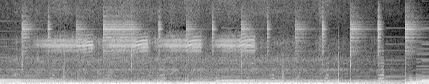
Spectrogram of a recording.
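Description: A frog without vocal cords calls using two bony rods in its larynx: a humming, singing, steady, buzzing low drone with layered tones, topped by repeated high, whistly notes in short bursts. It is fairly loud and continuous, with no talking.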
